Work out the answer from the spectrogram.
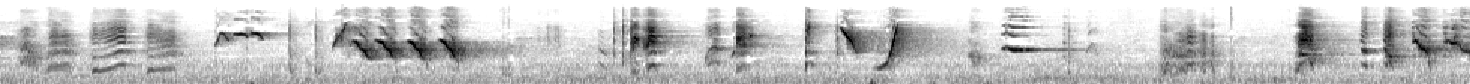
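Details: Varied song of a lyrebird from Australian forest: clear whistled slides, short rapid chirp series, sharp rising notes and a sustained pure tone, delivered in a lively jumble over soft steady background hiss.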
